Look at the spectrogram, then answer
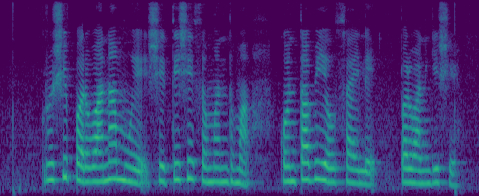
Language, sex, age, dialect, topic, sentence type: Marathi, female, 25-30, Northern Konkan, agriculture, statement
